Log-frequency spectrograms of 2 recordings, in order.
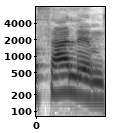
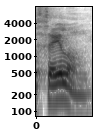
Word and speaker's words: Salem: So, in the US, everybody's like, "Oh, Salm. Salm." That's how you say it. Was Salm the city in Boston with the witch hunt. Oh, Salem. Salem.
